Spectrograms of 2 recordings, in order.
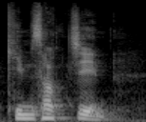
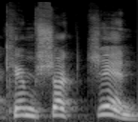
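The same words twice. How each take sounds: First: The name is said with a Korean pronunciation. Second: The name is said with an English pronunciation. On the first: "I would say it correctly" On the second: "Because I'm just looking at the name"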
